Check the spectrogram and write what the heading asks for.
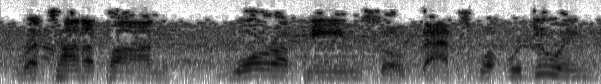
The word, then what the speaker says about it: Ratanapol Vorapin: He sings Thai country, and incidentally, yes, it looks like Ratanapol Vorapin, but we were told by those who speak Thai, and amazingly enough, we don't, that it should be pronounced Ratanapol Vorapin, so that's what we're doing, following the instruction we were given.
